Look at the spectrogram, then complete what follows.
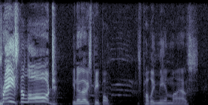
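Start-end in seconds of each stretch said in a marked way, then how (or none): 0.0-1.1 play-acted, very high, loud holler. Telling a joke, voicing an elderly lady on her front porch, retold shout. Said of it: "She would stand on a front porch and shout".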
